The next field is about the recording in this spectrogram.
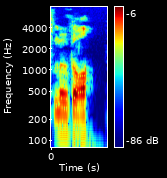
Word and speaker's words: Moogle: What about the Hello Kitty, Moggles? Okay, I know it's Moogle. It's Moogle like Google, right?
